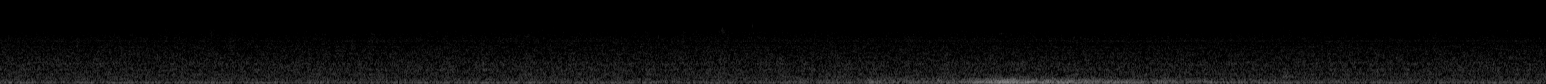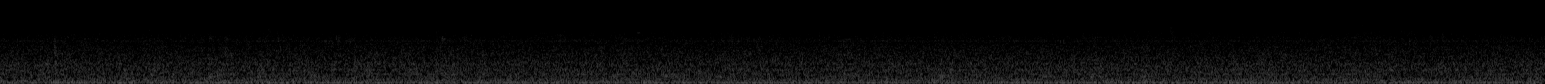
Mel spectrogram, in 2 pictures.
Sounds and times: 0.0s light rain 30.9s
9.4s rolling thunder in the distance 12.2s

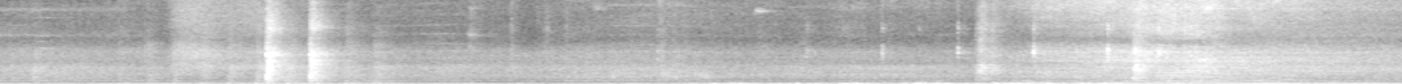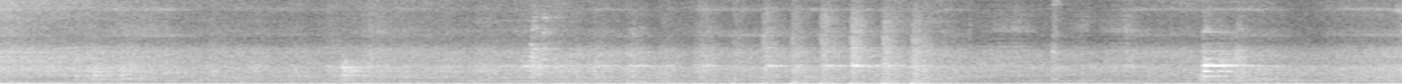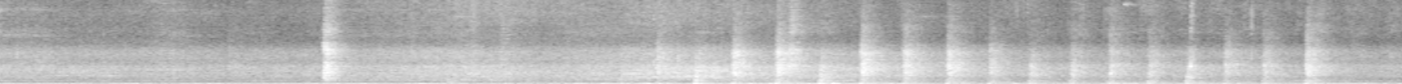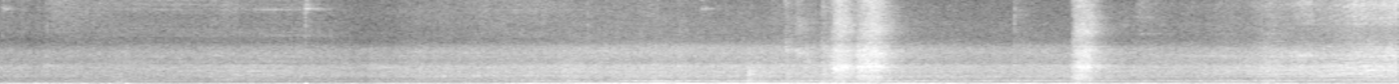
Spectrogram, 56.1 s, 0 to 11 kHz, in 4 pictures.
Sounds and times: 9.4s Traffic Sound 15.3s
31.3s Construction site noise 42.6s
43.7s Traffic Sound 56.0s
45.6s Construction site noise 56.0s

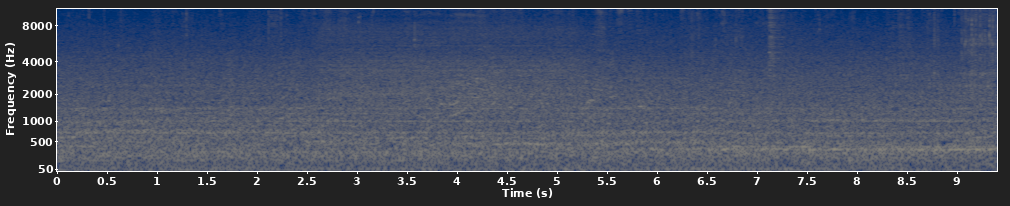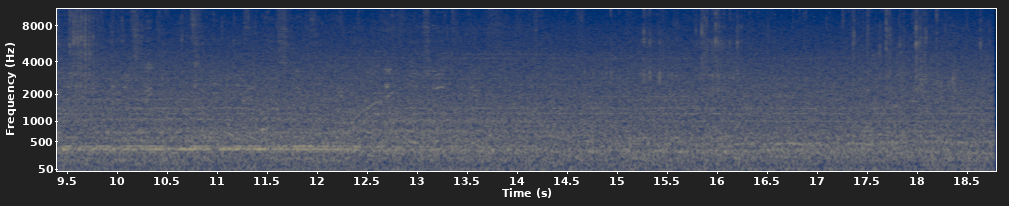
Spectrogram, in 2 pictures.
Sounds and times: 0.0s train is arriving 18.7s

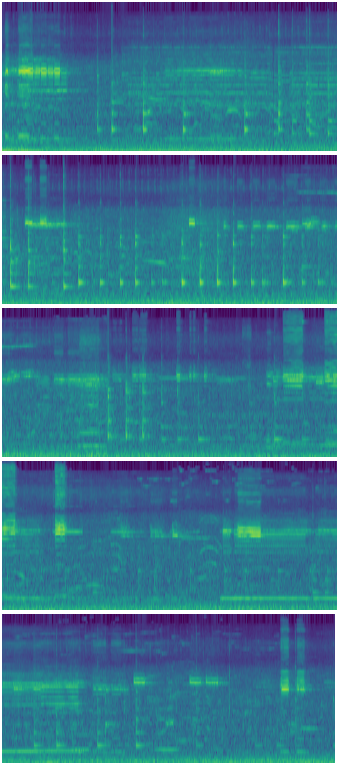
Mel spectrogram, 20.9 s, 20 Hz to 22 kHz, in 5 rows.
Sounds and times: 0.0s percussions 20.9s
1.2s Children 11.7s
6.5s horns 19.6s
12.7s Children 20.9s

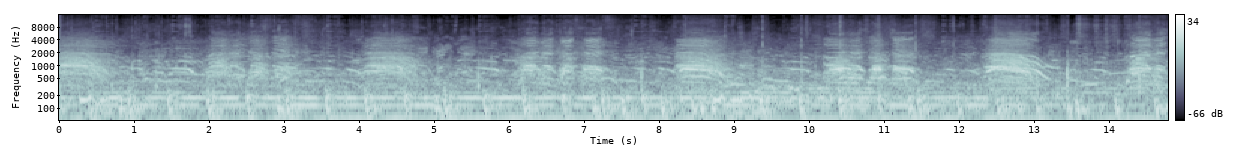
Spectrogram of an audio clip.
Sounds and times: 0.0s Crowds chants 14.7s

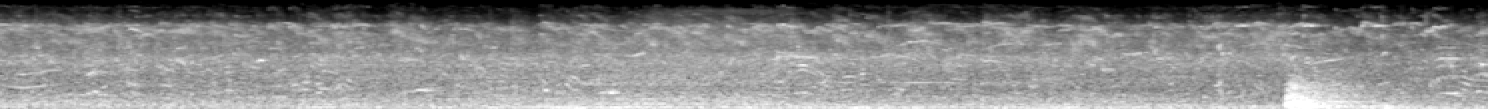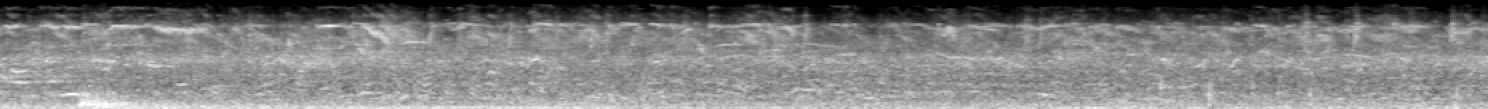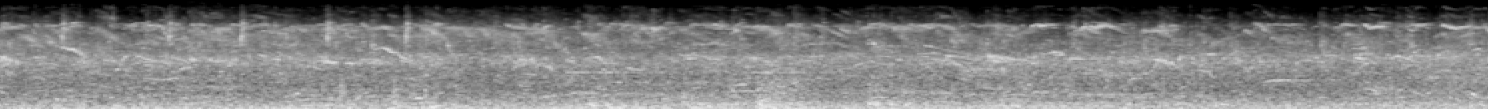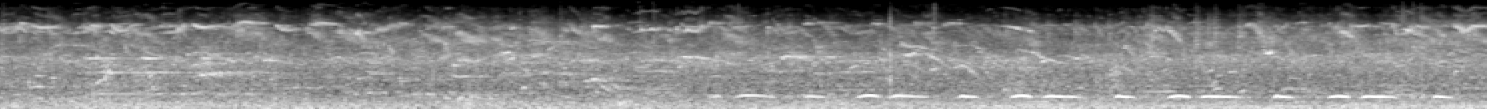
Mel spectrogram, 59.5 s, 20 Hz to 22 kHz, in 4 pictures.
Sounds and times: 0.0s children chirping and calling 59.5s
0.0s noisy starlings 59.5s
0.0s trams go by 21.0s
12.6s banging on the slide 17.2s
12.8s loud bang 16.4s

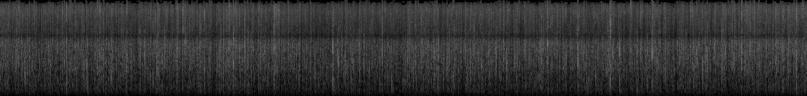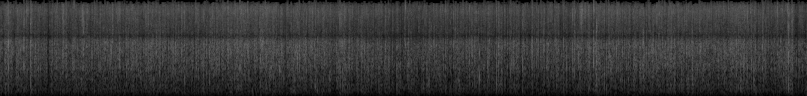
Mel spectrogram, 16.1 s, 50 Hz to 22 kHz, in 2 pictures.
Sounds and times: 0.1s rain knocks on the roof of the tent 16.1s

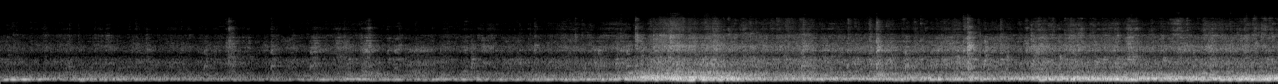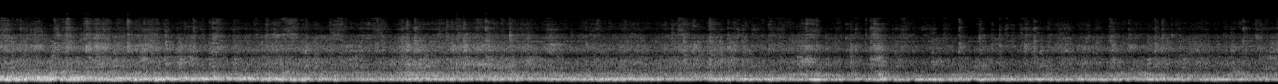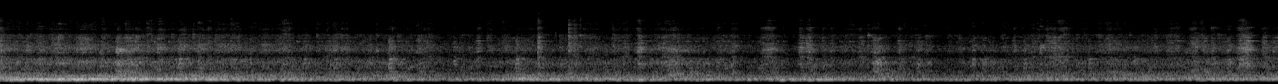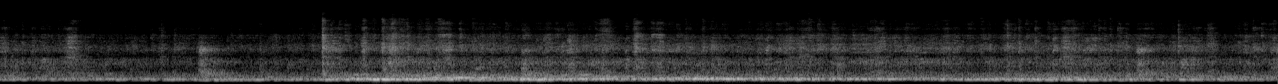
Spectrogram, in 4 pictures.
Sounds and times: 0.1s Wind & Wire Fence 51.1s

